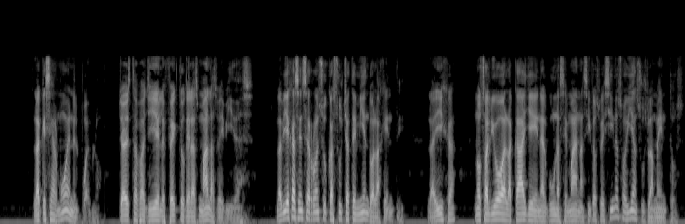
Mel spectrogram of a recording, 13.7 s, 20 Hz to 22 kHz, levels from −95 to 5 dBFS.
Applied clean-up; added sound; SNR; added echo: none; none; none; none.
